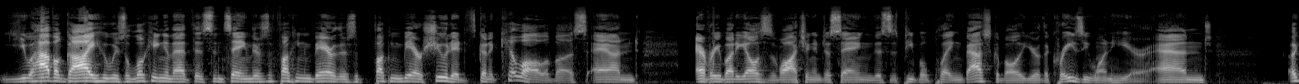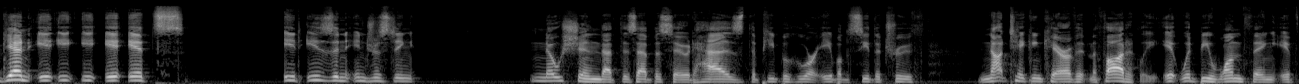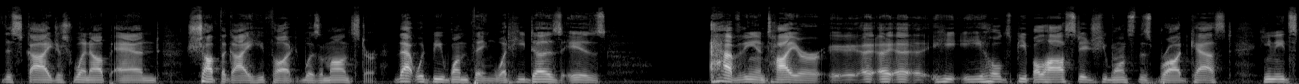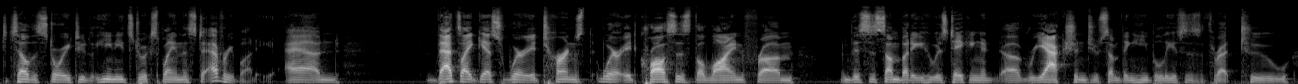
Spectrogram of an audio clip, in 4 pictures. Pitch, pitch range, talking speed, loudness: 115 Hz, 105-130 Hz, 190 wpm, -24 LUFS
